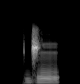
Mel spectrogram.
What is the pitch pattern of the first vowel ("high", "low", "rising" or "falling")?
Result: low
